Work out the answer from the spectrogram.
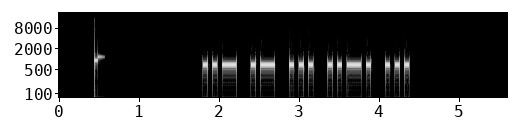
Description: Morse code, heard as a keyed tone, about 20 wpm, 700 Hz. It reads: UASFS
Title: Code Groups - 5 Letters - 20wpm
